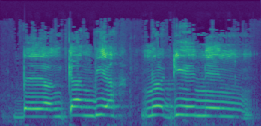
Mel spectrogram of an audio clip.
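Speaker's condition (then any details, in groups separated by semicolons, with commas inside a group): Cerebral palsy; speaks with difficulty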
